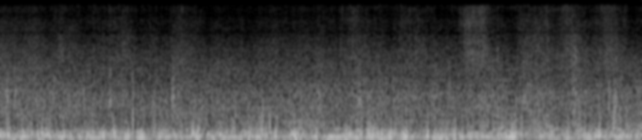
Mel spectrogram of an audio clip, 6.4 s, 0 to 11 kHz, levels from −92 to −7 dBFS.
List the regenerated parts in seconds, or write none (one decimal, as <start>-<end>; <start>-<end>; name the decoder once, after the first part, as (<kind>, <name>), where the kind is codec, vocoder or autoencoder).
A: 0.9-1.7 (vocoder, Vocos); 3.5-5.9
